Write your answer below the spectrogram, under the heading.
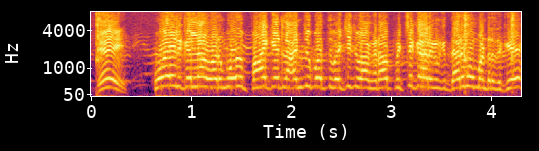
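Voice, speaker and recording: A loudmouth heckler in an old Tamil comedy film. His voice sits very high. He scolds, taunts and insults in a fast, cutting manner. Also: fairly even intonation, highs cut off. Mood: mocking. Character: sharp-tongued loudmouth man taunting beggars.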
